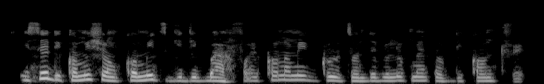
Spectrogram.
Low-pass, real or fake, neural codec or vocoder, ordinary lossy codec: 7.2 kHz; real; none; none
